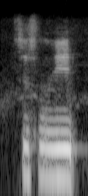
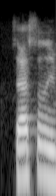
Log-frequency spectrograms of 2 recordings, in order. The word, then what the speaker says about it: Cecily: We're going to talk about the OWS activist, Cicely, I never know how to say her name. Cicely McMillan. Cecily McMillan, thank you.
